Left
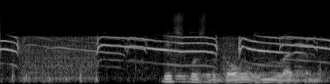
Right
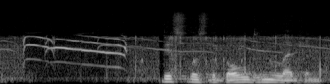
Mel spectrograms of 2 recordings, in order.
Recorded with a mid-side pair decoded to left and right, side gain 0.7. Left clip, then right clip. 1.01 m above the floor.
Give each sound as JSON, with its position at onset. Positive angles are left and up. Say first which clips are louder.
{"t": 1.6, "sound": "a man speaking", "louder": "right 6 dB", "azimuth_deg": -30, "distance_m": 1.0}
